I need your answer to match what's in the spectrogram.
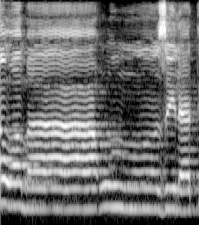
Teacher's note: نون ساکن کے بعد زا حروف اخفا میں سے ہے تو یہاں پر اخفا ہوگا، یعنی غنہ زمانی کر کے پڑھیں گے۔ · الف مدہ کے بعد حمزہ دوسرے کلمے میں ہے تو یہاں پر مد منفصل ہوگی، 2 سے 3 الف تک کھینچ کر پڑھیں گے۔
